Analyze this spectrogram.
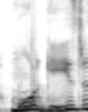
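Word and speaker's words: mortgaged: मॉर्गेज्ड the house, यहाँ पे T silent रहेगा, ठीक है, तो उन्होंने अपने हाउस को गिरवी रख दिया।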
